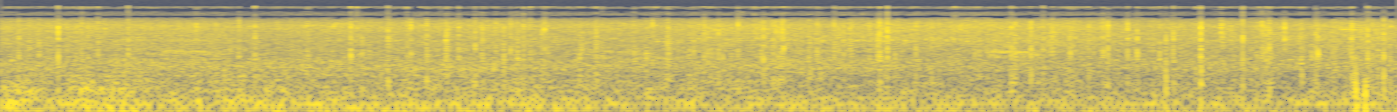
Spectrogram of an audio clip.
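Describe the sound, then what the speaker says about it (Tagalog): Steady rain falls outdoors as a dense, even hiss of drops striking surfaces. It stays constant and moderately loud throughout, with no voices. "Umuulan na guys, umuulan, tignan nyo."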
